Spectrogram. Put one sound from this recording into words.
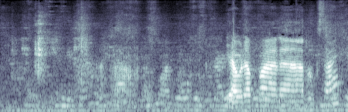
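A young woman speaks cheerfully and close up.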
